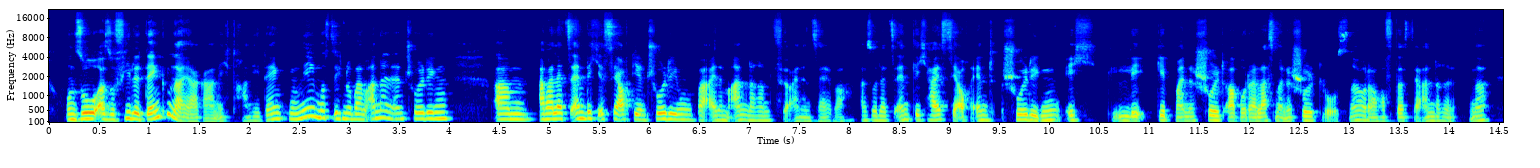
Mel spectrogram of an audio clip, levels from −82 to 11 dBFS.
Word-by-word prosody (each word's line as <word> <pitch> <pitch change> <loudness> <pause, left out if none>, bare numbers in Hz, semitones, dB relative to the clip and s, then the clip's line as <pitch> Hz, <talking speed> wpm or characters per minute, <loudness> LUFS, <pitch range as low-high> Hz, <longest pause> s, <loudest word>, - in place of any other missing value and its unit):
Und 185 0 +3
so 210 +2 +9
also, 180 -1 +4
viele 205 +1 +4
denken 230 - +4
da - - +5
ja 120 +1 -1
gar 110 -2 -6
nicht 130 +4 -9
dran, 135 0 -15
die 140 0 -9
denken: 200 +3 -2
„Ne, 280 +4 +2
musst 245 -1 0
dich 210 - +1
nur 205 -1 0
beim 185 -2 0
anderen 225 +3 0
entschuldigen.“ 215 +1 +1 0.4
Ähm, 190 -1 +2
aber 195 +2 +5
letztendlich 210 +1 +3
ist 185 - -3
ja - - +5
auch - - -9
die 185 - +1
Entschuldigung 180 0 +2
bei 165 - -1
einem 160 0 -2
anderen 155 -2 -4
für - - -9
einen 125 0 -9
selber. 125 0 -11
Also, 155 0 -7
letztendlich 165 +2 -5
heißt 165 0 0
ja - - +4
auch - - -3
entschuldigen, 165 0 0
ich 160 0 -6
le 145 -1 -2
gebe 160 - -2
meine 140 +1 -3
Schuld 160 -1 +1
ab 135 0 +1
oder 130 -1 -1
lasse 140 +1 -1
meine 125 - -4
Schuld 145 +1 -1
los, - - -7
ne, 160 +3 -4
oder 130 -4 -3
hoffe, 130 0 -10
dass 130 -1 -3
der - - -6
andere, 140 -2 -6
ne, 155 +3 -5
165 Hz, 235 wpm, -26 LUFS, 145-195 Hz, 0.4 s, so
